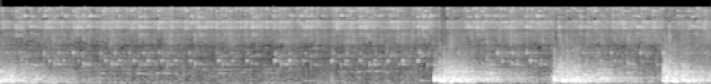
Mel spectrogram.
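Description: Drum circle: many shakers and hands on the drumheads making a steady, rain-like hiss. About six and a half seconds in, and again near the end, the hand drums swell into loud rolls.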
